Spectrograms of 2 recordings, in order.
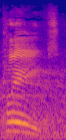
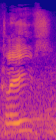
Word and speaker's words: Cleves: But when the portrait was handed to Henry, he looked at it and pronounced it Anne of Cleves. And no one argued. We've mispronounced it ever since.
